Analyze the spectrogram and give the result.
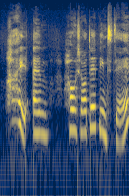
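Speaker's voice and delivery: high, slow, bright social-media presenter tone. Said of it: "you've got to have a high tone".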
